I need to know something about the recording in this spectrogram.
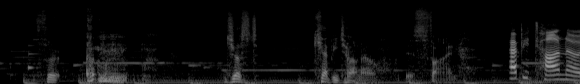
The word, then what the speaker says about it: Capitano: Capitano is how you say it. I guess it's similar to Cappuccino.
